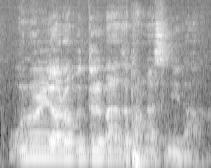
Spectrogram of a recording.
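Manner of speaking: flat level tune, sharp fall on final 다. Showing how Korean sounds to a first-time listener, flat, dropping sharply at end. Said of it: "너무 밋밋하더라. 끝머리 가서 뚝 떨어지더라".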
